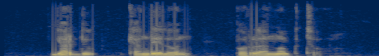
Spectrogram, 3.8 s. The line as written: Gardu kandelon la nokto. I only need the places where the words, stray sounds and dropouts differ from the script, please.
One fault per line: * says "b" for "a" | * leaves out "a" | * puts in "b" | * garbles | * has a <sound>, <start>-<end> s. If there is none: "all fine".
* puts in "por"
